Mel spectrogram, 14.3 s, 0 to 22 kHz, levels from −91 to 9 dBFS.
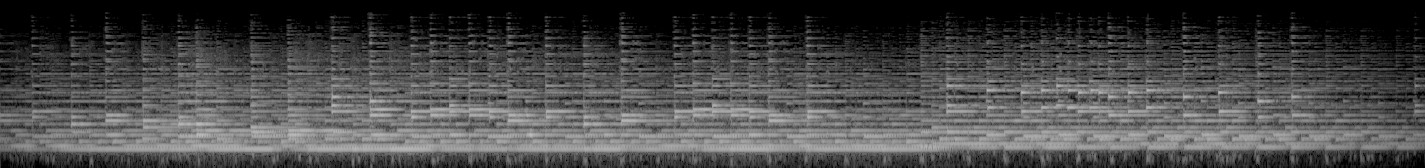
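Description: The whole clip plays back at twice its proper speed and a full octave (12 semitones) too high, and it stays that way from start to finish. That's the classic audio read two samples at a time fault: the reader treats each pair of samples as a single frame, as if the stream were stereo or used wider samples, so everything rushes by.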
